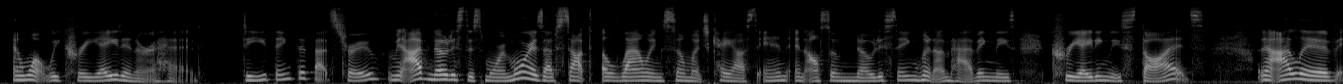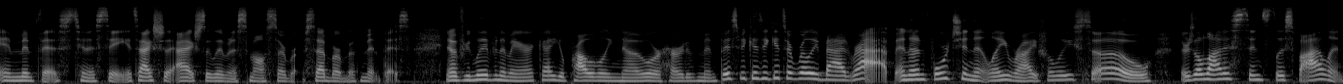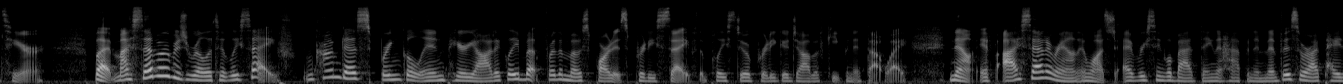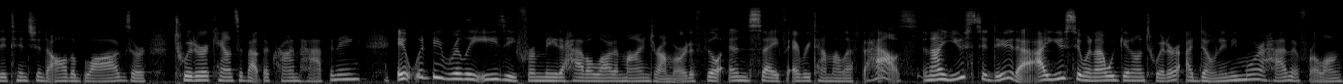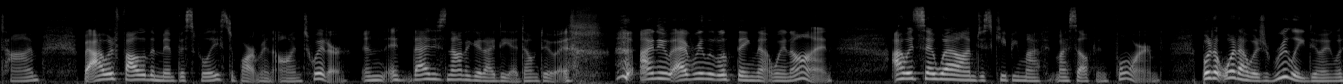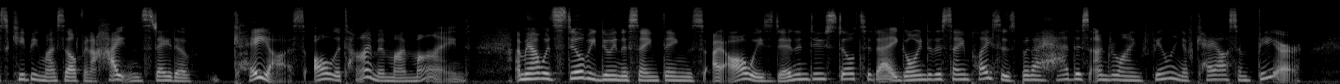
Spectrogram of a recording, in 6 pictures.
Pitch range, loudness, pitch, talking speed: 165-225 Hz, -33 LUFS, 185 Hz, 215 wpm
